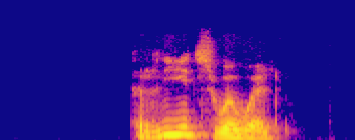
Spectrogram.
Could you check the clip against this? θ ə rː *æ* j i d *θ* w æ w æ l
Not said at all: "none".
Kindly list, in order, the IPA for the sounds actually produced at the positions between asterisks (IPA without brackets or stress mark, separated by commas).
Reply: i, s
